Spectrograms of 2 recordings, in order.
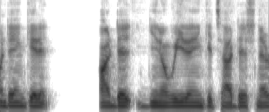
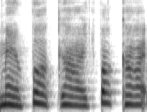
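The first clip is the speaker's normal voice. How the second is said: mock very high-pitched, drawn-out screaming yell. Describing a man who came outside with his paper, retelling someone screaming. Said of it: "he was screaming".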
